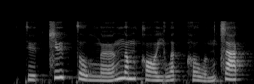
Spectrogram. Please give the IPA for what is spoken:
t̪ yː˨ k̚ t͡s yː˥ p̚ t̪ o˨ w ŋ œː˨˥ ŋ ɐ˥ m k ɔː˨ j w ɐ˥ k̚ h o˨˩ w ʊ˨˥ ŋ t͡s aː˧ k̚

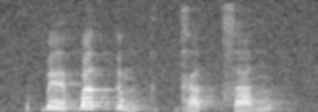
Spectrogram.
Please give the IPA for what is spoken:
ɓ ɛ˧ ɓ a˦˥ t̚ ɗ ə˨˩ m k ɨ˨˩ k̚ ɣ a˨˩ t̚ s a˧˥ n

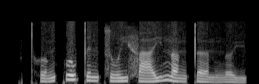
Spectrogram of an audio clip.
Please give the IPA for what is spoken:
t̪ʰ ʊ˨˥ ŋ kʷ ɐ˥ w t̪ ɪ˧ ŋ t͡s uː˨˧ j f aː˨˥ j n̪ ɐ˨ ŋ t̪ œː˨˩ m ŋ ɵ˨˩ ɥ

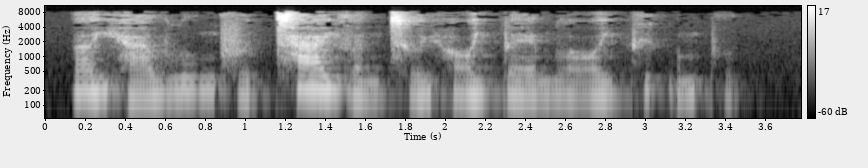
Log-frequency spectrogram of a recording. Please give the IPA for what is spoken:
ɐ˥ j h aː˨˥ w l uː˥ ŋ f ɵ˨ t̚ t͡sʰ aː˥ j l ɐ˨ n t͡sʰ ɵ˨˥ ɥ h ɔː˧ j p ɛː˨˧ m l ɔː˨˧ j pʰ ɪ˥ k̚ ɐ˨˥ m pʰ ʊ˨˥ k̚

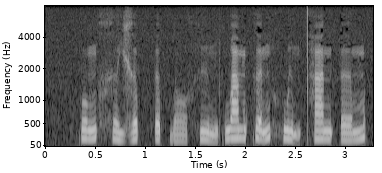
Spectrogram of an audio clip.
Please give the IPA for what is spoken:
k o˨˦ ŋ x ə̤˨˩ j ɣ ə˦˥ p̚ ʔ ə˨˩ p̚ l ɔ̤˨˩ x ɨ˧˩ m k w a˧ m k ə̰˧˥ n h w ɨ̰˧˨ m t̪ʰ a˧ n ʔ ə˨˦ m

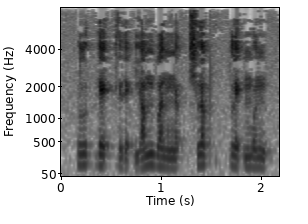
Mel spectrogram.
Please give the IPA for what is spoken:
l u˥˩ k̚ l e˥˩ ʔ k r e˨˩ ʔ j a˥˩ m b a˧ n ŋ a˨˩ t̚ t͡ɕʰ ɯ˥˩ a̯ pʰ ɯ˥˩ k̚ p l e˥˩ ʔ m o˥˩ n

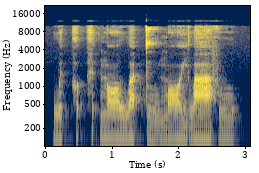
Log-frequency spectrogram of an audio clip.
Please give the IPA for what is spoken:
w ɪ˨˥ k̚ h ʊ˧ k̚ h ɪ˨ k̚ n̪ ɔː˨ w ɐ˧ t̚ t̪ uː˨˩ ŋ ɔː˨˧ j w aː˨ f uː˨ k̚

